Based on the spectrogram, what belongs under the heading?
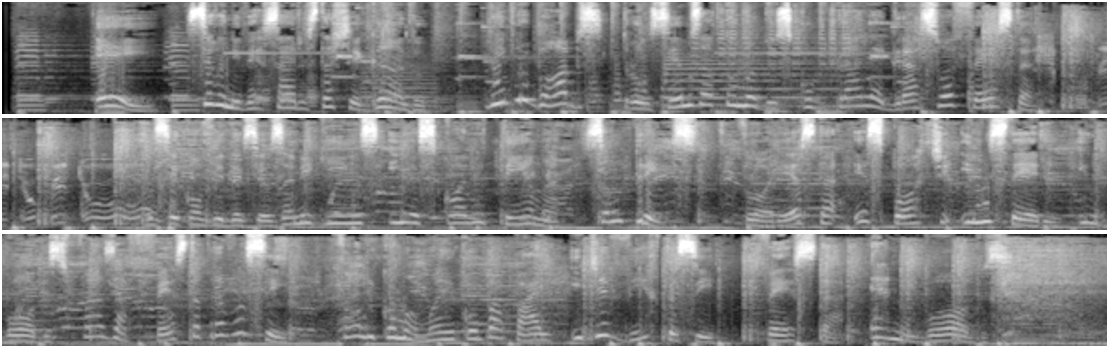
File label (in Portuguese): radio divertido; Bobs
